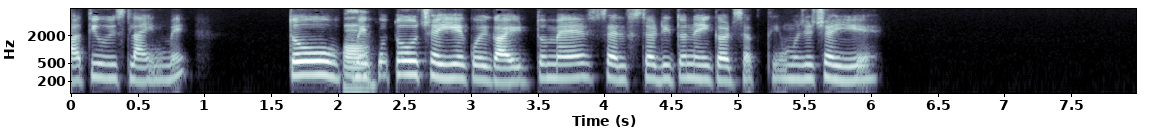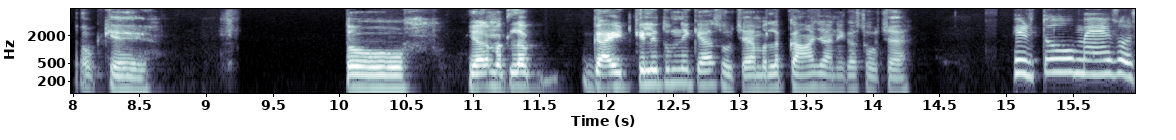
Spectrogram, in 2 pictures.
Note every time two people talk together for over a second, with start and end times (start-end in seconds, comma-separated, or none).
none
